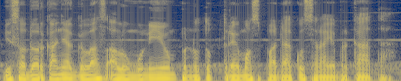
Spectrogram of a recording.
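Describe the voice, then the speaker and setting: A man narrating a mystery story in the first person, calm storytelling. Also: sits low, fairly quick. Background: faint music.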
